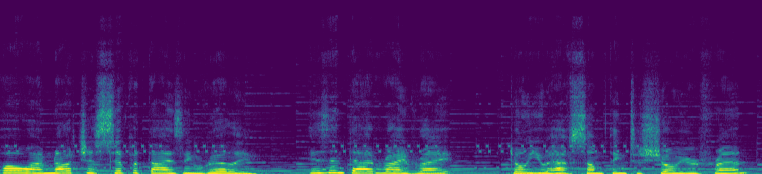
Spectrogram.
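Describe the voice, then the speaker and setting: A man voicing a poised, kindly woman who is a chief lawyer and mentor, measured and gently teasing, in a fan-dubbed game. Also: very high voice, steady tone, over music. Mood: earnest, encouraging. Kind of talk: fan-dub video game dialogue.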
